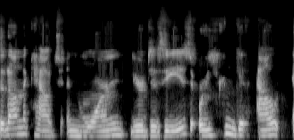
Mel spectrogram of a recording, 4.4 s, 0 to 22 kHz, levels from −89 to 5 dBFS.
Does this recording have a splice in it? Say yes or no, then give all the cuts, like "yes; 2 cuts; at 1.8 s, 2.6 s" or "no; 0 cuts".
no; 0 cuts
